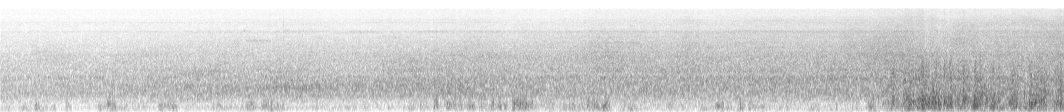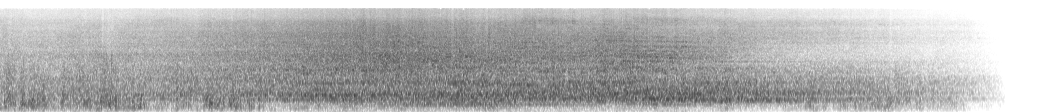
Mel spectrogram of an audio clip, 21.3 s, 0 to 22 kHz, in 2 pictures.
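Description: PKP EP07 electric locomotive hauling a single wagon, approaching and passing on the track with wheels running on the rails. It grows steadily louder, swells sharply about nine seconds in, is loudest near the end, then cuts off suddenly.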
